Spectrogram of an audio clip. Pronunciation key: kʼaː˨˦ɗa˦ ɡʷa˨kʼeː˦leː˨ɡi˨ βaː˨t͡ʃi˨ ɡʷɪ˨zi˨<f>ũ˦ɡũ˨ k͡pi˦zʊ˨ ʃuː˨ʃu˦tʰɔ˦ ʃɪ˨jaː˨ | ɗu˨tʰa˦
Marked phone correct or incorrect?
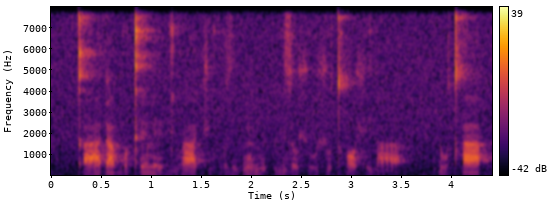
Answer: incorrect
